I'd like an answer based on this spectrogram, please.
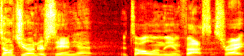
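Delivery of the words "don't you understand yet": acted, mock-angry tone. Speaker demonstrates one way a quoted line can be heard: mock-angry rebuke. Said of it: "sometimes we hear that as kind of angry".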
